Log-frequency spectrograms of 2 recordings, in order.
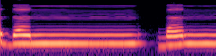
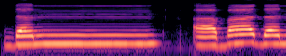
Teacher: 1 second کے لیے ناک میں آواز چلی گئی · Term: تنوین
